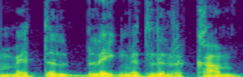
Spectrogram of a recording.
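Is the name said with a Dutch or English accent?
Dutch. The name is said in a Dutch accent.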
